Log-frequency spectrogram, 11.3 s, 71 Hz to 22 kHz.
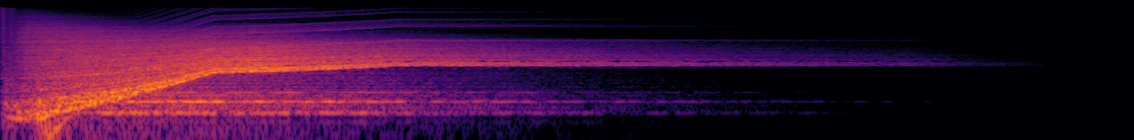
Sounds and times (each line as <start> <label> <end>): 0.0 woosh 3.9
